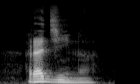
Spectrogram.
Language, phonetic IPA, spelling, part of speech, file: Belarusian, [raˈd͡zʲina], радзіна, noun, Be-радзіна.ogg
- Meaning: family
